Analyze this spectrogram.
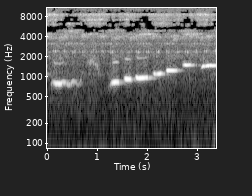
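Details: Lineated Woodpecker (Dryocopus lineatus) in Manaus, Amazon: one drawn-out clear note, then a quick run of about eight short ringing notes stepping steadily higher, roughly four a second.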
